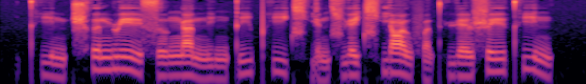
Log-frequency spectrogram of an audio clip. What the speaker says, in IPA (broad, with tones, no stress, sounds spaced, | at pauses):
t̪ʰ i˨˩ n ʈ͡ʂʰ ə˥ n ɻ e˥˩ ɪ̯ s ɤ˥ ŋ ä˥˩ n̪ i˨˩ ŋ t̪ i˥ pʰ i˥˩ t͡ɕʰ j ɛ˩ n ɕ ɥ ɛ˥˧ t͡ɕʰ j ɑ˥˩ ʊ̯ f ä˩ t̪ʰ ɥ ɛ˧˥ ʂ e˥ ɪ̯ t̪ʰ i˥˩ n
